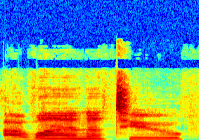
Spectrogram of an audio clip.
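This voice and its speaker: A woman's voice: fairly high pitch, very slow. A synthetic female voice reading a short text sample.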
